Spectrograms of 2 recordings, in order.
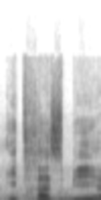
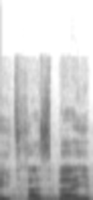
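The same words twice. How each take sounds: First: The name is pronounced the Norwegian way. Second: The name is pronounced the English way. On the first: The speaker calls it right. "on dit bien Itrasby hein" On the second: The speaker calls it wrong. "et pas Itrasby parce que n'en déplaise, c'est du norvégien, c'est pas de l'anglais"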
